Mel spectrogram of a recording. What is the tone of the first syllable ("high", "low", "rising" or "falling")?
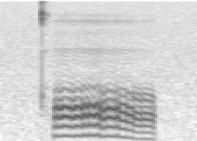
falling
